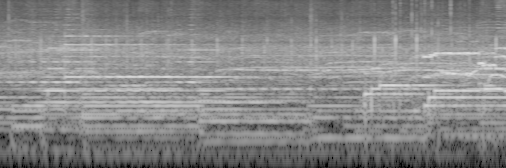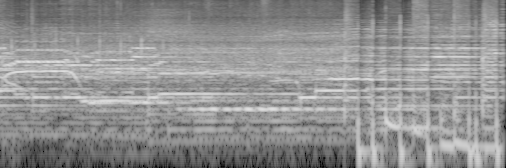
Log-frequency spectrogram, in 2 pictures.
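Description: Live band music under the altar call: sustained chords with a melody line over them, growing louder about five seconds in, with bass and drums coming in near the end.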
